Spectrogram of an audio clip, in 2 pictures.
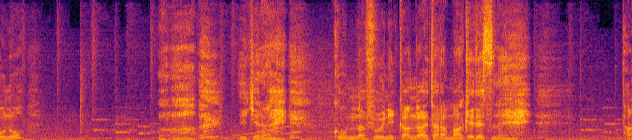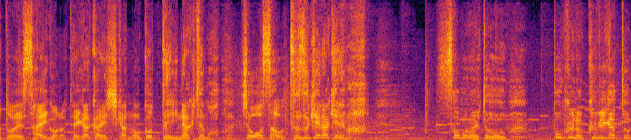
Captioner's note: sigh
